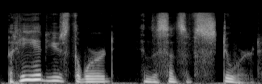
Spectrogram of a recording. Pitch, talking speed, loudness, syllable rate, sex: 135 Hz, 250 wpm, -19 LUFS, 5.9 syllables/s, male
